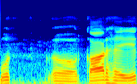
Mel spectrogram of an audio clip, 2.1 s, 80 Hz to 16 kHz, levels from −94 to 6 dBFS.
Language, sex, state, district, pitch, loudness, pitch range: Hindi, male, Delhi, New Delhi, 120 Hz, -17 LUFS, 110-130 Hz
